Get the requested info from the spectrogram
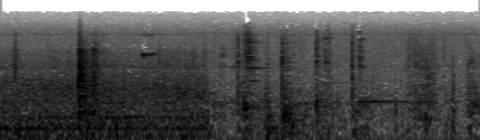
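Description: A sharp knock about a second in, then four or five shorter knocks and clunks a little over two seconds later, over the steady hiss of an old film soundtrack.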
